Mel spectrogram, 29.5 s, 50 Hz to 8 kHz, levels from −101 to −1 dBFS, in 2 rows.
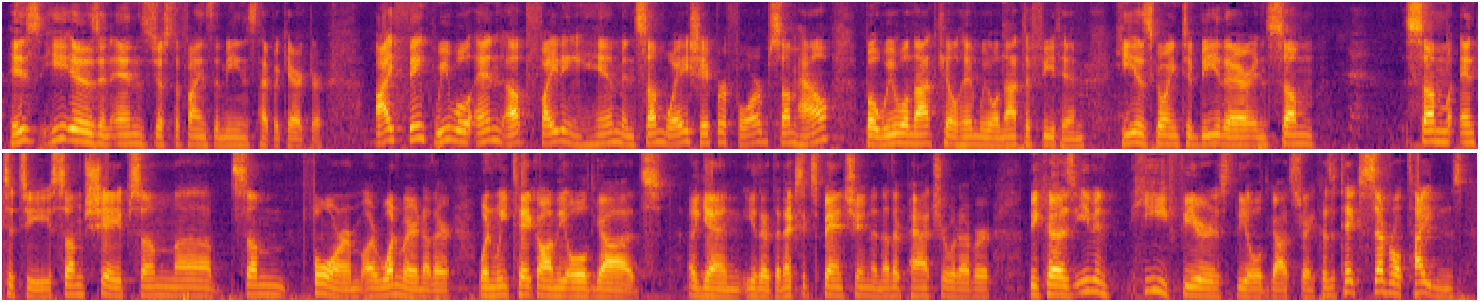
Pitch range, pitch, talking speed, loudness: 115-145 Hz, 125 Hz, 180 wpm, -19 LUFS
